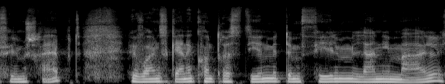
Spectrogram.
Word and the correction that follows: L'Animale: Ich hoffe, ich habe es richtig ausgesprochen. – L'Animale, na bitte falsch.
